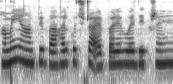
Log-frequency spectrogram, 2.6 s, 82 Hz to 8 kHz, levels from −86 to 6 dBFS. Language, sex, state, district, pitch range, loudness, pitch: Hindi, female, Punjab, Pathankot, 245-265 Hz, -15 LUFS, 250 Hz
